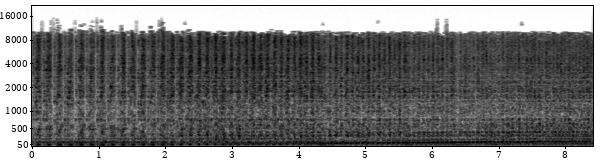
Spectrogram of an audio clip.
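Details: 1977 GMC 400 truck, carbureted, cold weather, after choke pull-off rod adjustment: deep, slightly uneven V8 rumble settling into a fast warm-up idle after cold start; normal.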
